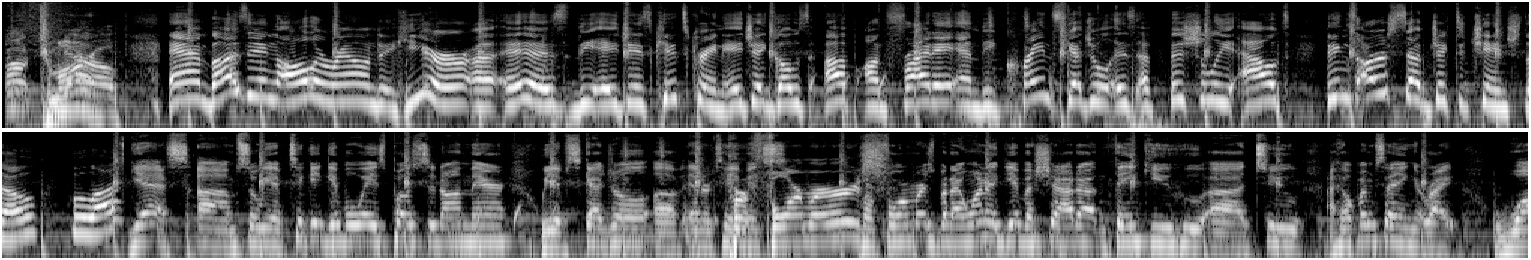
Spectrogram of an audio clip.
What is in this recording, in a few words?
Shoutout Happy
